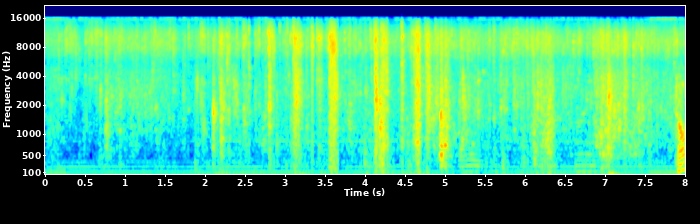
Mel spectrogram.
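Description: Wet slaps, knocks and splashes of cod being handled, cut and split on a wet wooden splitting table, in many short irregular strikes.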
